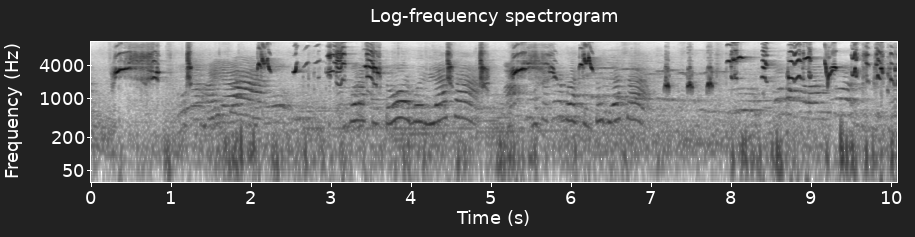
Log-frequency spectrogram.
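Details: Oriental magpie-robin in konslet style, with small-bird material, used as a lure to provoke magpie-robins that respond poorly: dense, varied high twittering with bright whistled slurs, rapid chips and short rattles, loud throughout.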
